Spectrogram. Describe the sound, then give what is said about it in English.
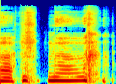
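A voice imitates a reluctant groan, with a few short voiced grunts around one long, steady, low drawn-out 'ugh' that trails off into breathy bits. “It's kind of a groan.”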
